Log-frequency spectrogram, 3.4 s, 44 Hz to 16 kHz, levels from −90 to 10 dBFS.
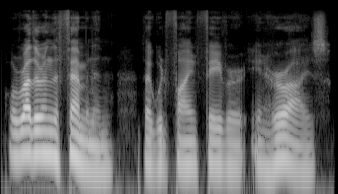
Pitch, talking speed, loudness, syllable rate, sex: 115 Hz, 215 wpm, -19 LUFS, 5.9 syllables/s, male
